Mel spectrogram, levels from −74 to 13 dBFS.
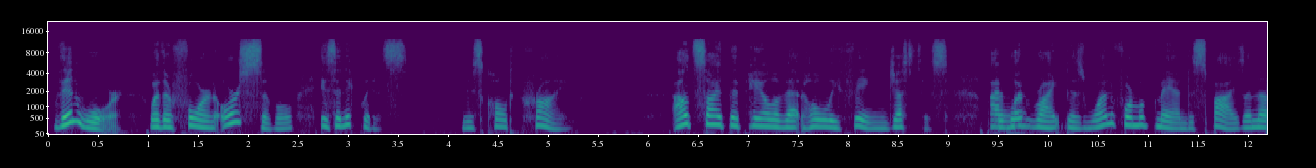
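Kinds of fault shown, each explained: Short concealed packet loss: About 20 ms of the call's audio failed to reach the decoder in time near 7.0 s. The receiver extended the preceding speech for roughly 15 ms to cover the hole and then blended back, leaving a brief smear or wobble.
Repeated packet loss (robotic sound): Audio went missing over and over from 8.59 to 8.79 s and from 9.41 to 9.92 s, with gaps of up to 30 ms. About half of each stretch is patched-over continuation, so the speech turns choppy and broken, with pieces missing.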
